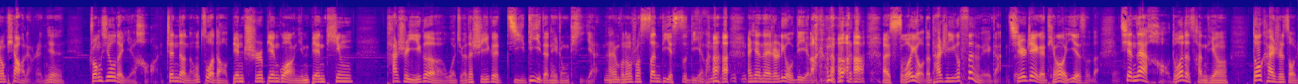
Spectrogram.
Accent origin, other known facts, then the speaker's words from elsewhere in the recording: Beijing, China; 咱们北京人咱不用多说了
